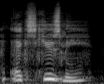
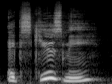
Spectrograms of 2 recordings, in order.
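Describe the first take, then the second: First: Put-on high, loud little boy's call; forceful. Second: Higher and louder than the first try; a little louder. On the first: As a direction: push it out as firmly as you can. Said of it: "as forcefully as a young bunny can". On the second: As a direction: raise the voice to be heard. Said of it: "a little louder". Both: A narrator's reading.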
